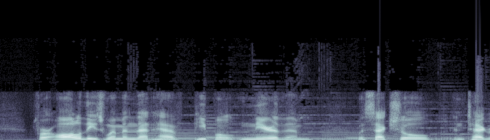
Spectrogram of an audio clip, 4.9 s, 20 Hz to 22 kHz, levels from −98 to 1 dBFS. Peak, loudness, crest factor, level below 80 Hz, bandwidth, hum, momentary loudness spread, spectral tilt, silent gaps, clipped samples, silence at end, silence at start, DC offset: 0 dBFS; -18 LUFS; 18 dB; -50 dBFS; 12 kHz; none; 15 LU; -5.5 dB/octave; none; under 0.1%; 0 s; 0.4 s; under 0.1%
